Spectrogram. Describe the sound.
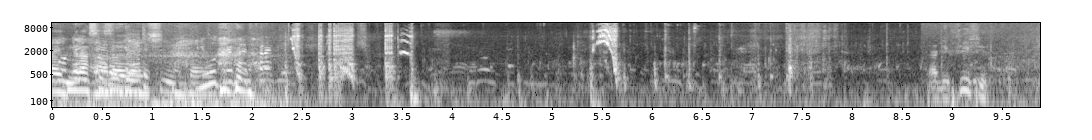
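A boat engine runs briefly with muffled voices, then stalls and falls quiet, followed by several short, sputtering bursts as a man repeatedly tries to restart it.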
